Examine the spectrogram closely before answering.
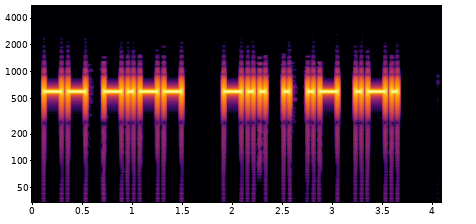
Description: Morse code, heard as a keyed tone, about 20 wpm, 600 Hz. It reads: MY DEAR
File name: cw-books / winnie-the-pooh / winnie-20wpm-page-0082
